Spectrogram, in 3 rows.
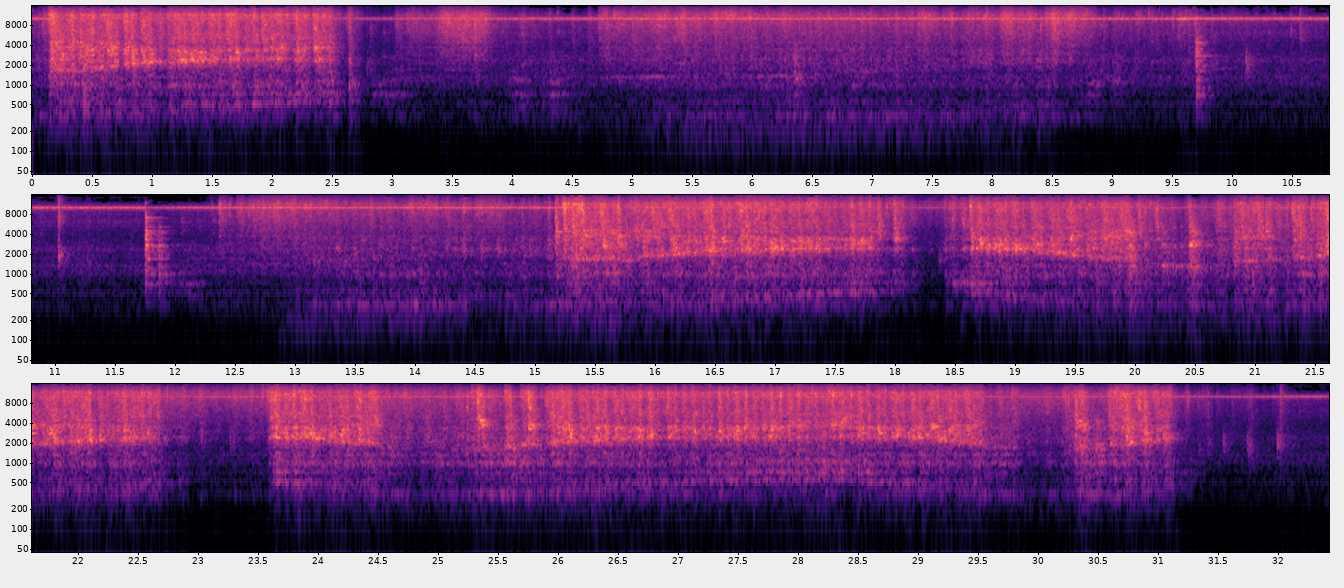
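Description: A hollowing tool scrapes inside a log spinning on a wood lathe at about 425 rpm, refining the inner walls of a hollowed-log birdhouse. The cutting comes loudly for the first couple of seconds, then softer for a long middle spell with a couple of sharp clicks, and loudly again in three long passes over the second half.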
